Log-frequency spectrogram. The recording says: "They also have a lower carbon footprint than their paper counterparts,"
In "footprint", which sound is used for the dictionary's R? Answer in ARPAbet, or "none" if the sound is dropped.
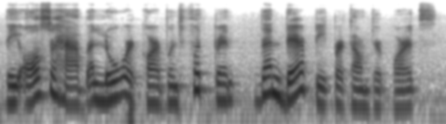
R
